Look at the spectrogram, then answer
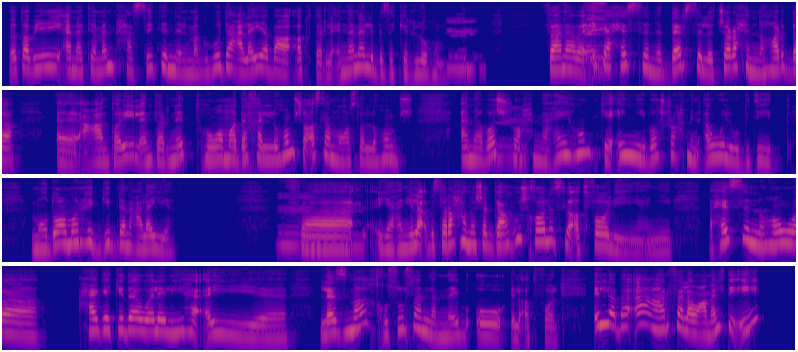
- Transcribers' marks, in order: tapping; static
- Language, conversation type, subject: Arabic, podcast, احكيلنا عن تجربتك في التعلّم أونلاين، كانت عاملة إيه؟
